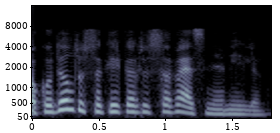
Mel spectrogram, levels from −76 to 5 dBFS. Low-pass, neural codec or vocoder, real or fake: 7.2 kHz; codec, 16 kHz, 0.8 kbps, ZipCodec; fake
